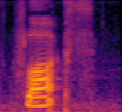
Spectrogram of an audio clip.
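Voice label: "flocks", US English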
